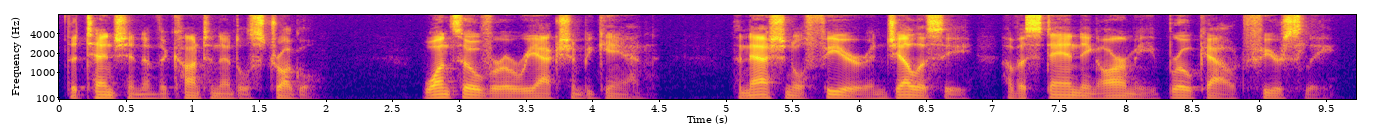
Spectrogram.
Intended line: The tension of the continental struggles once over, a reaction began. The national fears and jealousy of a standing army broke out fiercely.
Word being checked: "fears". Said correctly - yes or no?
no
